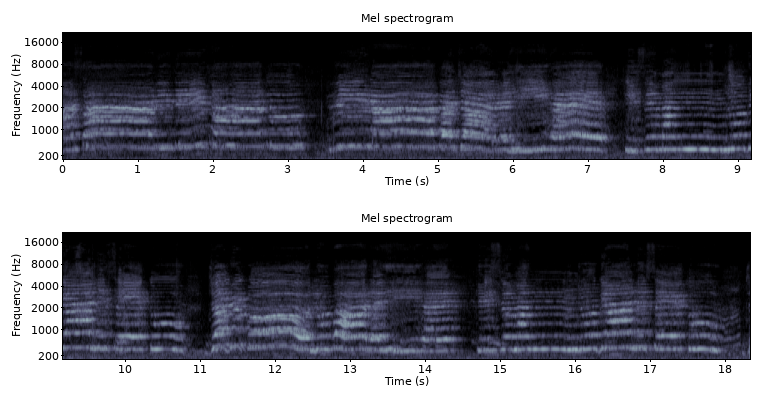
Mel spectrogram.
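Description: Two schoolgirls singing a song together into a microphone, unaccompanied. They sing in held, gliding phrases of a few seconds, with brief breaths between them.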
